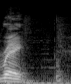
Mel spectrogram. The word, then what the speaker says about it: Rea: overtake, I believe, Jonathan Rea. Or Rea, I don't know. His name is spelled R-E-A. I'm pretty sure it's Ray. So I'm going to go with Ray for now.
